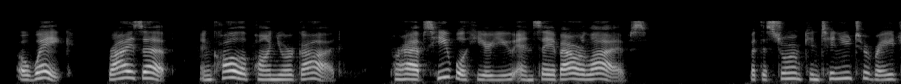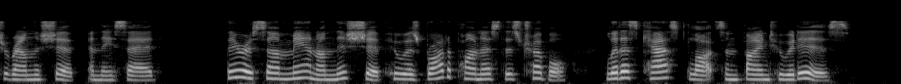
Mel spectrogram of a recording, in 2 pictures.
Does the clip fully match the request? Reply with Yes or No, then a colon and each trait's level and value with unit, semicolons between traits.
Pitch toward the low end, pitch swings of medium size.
No: high, 240 Hz; average, 3.6 semitones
